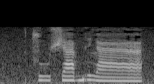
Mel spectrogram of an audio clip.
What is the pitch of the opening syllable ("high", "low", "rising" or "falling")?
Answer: low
